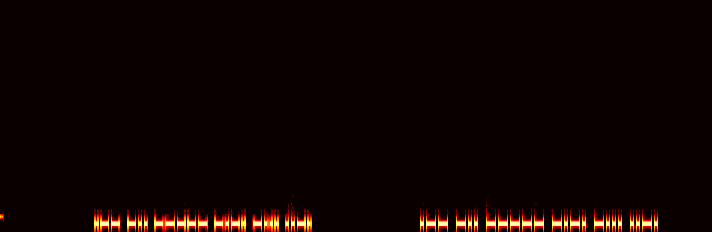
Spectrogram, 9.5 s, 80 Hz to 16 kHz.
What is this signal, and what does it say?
Morse code, heard as a keyed tone, about 31 wpm, 700 Hz. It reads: WD0CBF WD0CBF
